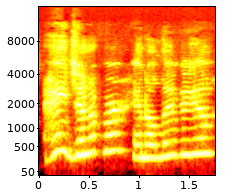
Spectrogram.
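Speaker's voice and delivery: normal talking voice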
